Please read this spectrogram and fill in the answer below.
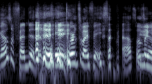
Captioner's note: laughs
